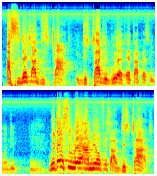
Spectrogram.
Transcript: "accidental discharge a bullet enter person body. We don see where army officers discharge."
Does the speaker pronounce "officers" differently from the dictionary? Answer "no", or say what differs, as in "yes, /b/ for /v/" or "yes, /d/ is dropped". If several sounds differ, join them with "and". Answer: yes, /z/ is dropped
